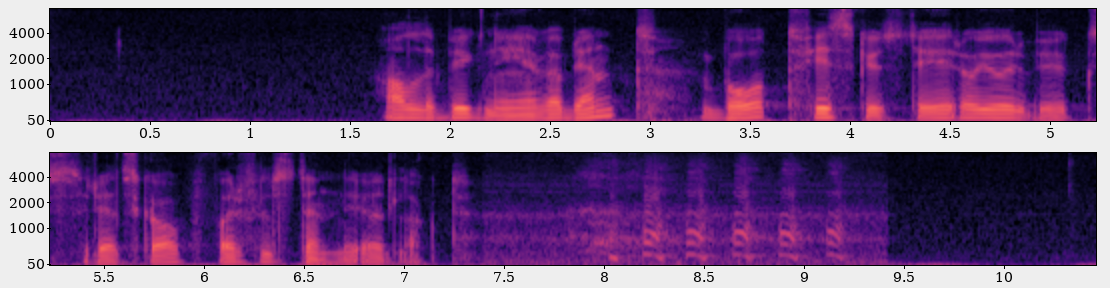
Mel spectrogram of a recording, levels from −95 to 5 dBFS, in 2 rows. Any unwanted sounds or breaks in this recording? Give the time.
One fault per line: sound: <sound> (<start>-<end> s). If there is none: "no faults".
sound: laugh (7.8-9.3 s)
